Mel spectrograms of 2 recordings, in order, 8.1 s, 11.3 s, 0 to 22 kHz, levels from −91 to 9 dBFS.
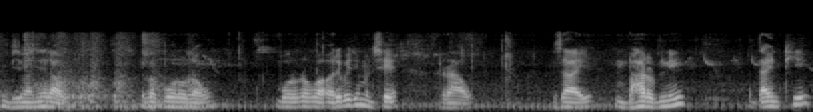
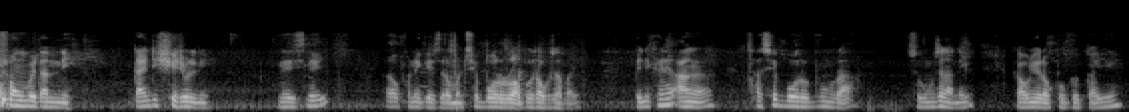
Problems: none marked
